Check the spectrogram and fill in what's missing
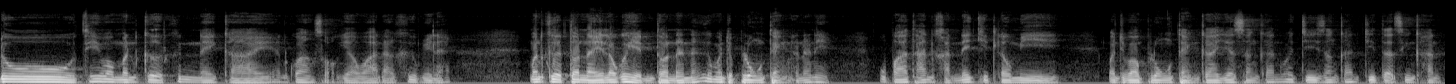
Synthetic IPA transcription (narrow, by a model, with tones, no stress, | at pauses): duː˧t̪ʰiː˧˩waː˧ma˧˨nkɤː˨˩t̪̚kʰɯ˧˥˨nːa˧jkaː˧jʔa˨˧˨nkʰwaː˧˩ŋsɔ̰ː˨˦k̚jaː˧waː˧˨nʔa̰˧˩kʰɯː˧˩p̚niː˧˩lɛ˧ʔ | ma˧˥nkɤː˨˩t̪ːɔː˧nːa˨˦jɾa˧wkɔː˧˩ɦe˨˦nt̪ɔː˧nːa˧˥nːa˧˥ʔɯː˧˥˦ma˧nt͡ɕa˧˨plo˧ŋt̪ɛ˨˩ŋla˧˩˨na˧˥˨nːiː˧˩˨ | ʔu˧paː˧t̪ʰaː˨˧˥nkʰa˨˦nːa˧˨jt͡ɕi˨˩t̪̚ɾa˧wmiː˧ | ma˧nt͡ɕa˨˧˩maː˧plo˧ŋt̪ɛ˨˩ŋkaː˧jːaː˧˥sa˨˦ŋkʰa˧˥˨nwaː˧˩t͡ɕiː˧˩sa˨˦ŋkʰaː˧˥˨nt͡ɕi˨˩t̪̚ːa˧˩si˧˦nkʰa˧˥˨n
